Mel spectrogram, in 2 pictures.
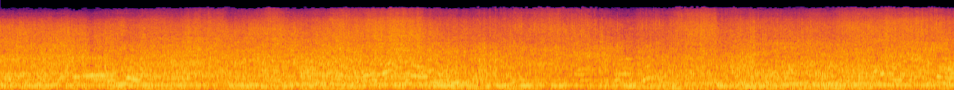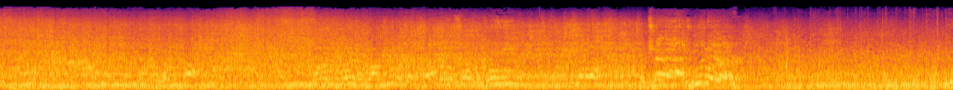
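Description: Hobby stock race car engines running on a dirt oval, their pitch rising and falling as the cars accelerate and pass.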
